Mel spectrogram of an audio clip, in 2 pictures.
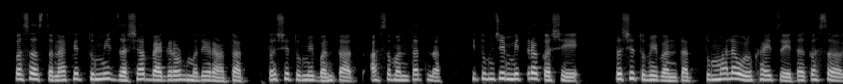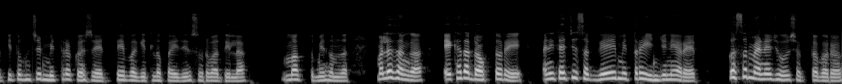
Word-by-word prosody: कसं 240 +1 +2
असतं 215 -4 -1
ना, 195 +1 +2
की 255 - 0
तुम्ही 245 +2 +2
जशा 195 +5 +2
बॅकग्राउंडमध्ये 205 -2 +1
राहतात, 165 0 0 0.3
तसे 235 +4 -1
तुम्ही 205 -1 +1
बनतात. 180 -1 0 0.2
असं 195 +3 -4
म्हणतात 210 +3 -1
ना, 195 -4 -2 0.3
की 255 - -6
तुमचे 255 +1 0
मित्र 245 +1 +2
कसे, 190 -3 0 0.4
तसे 265 +3 +2
तुम्ही 210 -2 +2
बनतात 175 -1 0 0.2
तुम्हाला 245 +4 +2
ओळखायचं 210 -2 +1
आहे 165 - +1
तर 200 - +2
कसं, 205 -4 -1
की - - -4
तुमचे 225 +2 -1
मित्र 215 +2 0
कसे 185 -1 0
आहेत? 170 -2 0
ते 210 - +2
बघितलं 185 -1 -1
पाहिजे 170 0 -1
सुरुवातीला. 170 -3 -2 0.4
मग 225 +2 +2
तुम्ही 185 +1 -2
समजा 175 -2 0 0.3
मला 295 +5 +5
सांगा 220 -10 +3 0.3
एखादा 285 +5 +4
डॉक्टर 215 +2 +4
आहे 170 -4 +2 0.2
आणि 250 +3 +2
त्याचे 280 +2 +3
सगळे 250 0 +3
मित्र 265 -1 +1
इंजिनिअर 220 -2 +2
आहेत 165 0 0 0.3
कसं 325 +2 +3
मॅनेज 245 -4 +3
होऊ 210 -2 +2
शकतं 195 -1 -4
बरं? 170 -1 0
210 Hz, 190 wpm, -22 LUFS, 185-240 Hz, 0.4 s, मला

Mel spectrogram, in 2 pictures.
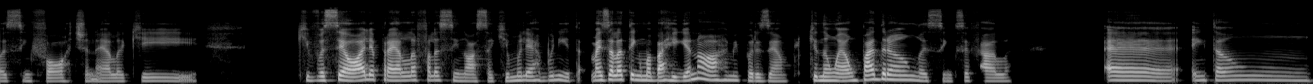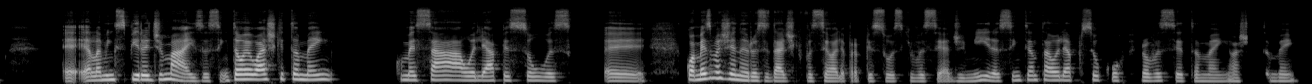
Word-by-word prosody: assim, 155 0 -8
forte 150 0 -5
nela 150 +1 -4
que 160 0 -8 1.0
que 190 - -7
você 185 +3 +3
olha 185 +5 +8
pra 215 -4 +2
ela 185 +2 +4
e - - -2
fala, 195 0 -3
assim: 190 -3 -6
"Nossa 155 -1 -3
que 155 +2 -7
mulher 190 +1 0
bonita", 190 -1 -5
mas 195 +1 +3
ela 215 0 +8
tem 225 0 +2
uma 190 -1 +3
barriga 180 0 +3
enorme, 205 -5 +2
por 170 -3 -4
exemplo, 150 -1 -4 0.2
que 190 - -1
não 180 -1 +3
é 170 0 +4
um 180 - +1
padrão, 215 -1 +4
assim, 165 -3 -7
que - - -19
você 170 - -7
fala 155 -2 -3 1.0
eh, 190 -3 +1
então, 195 -2 -5 0.6
é - - -2
é - - +2
ela 195 +2 +3
me 215 - +3
inspira 220 -1 +3
demais, 205 -8 +2
assim. 160 - -6
Então, 230 +6 +6
eu 230 0 +7
acho 230 +2 +5
que 250 - -4
também 230 -1 +1 0.6
começar 205 0 +2
a - - +2
olhar 190 0 +1
pessoas, 180 -2 -4 0.3
eh, 160 0 -2 0.4
com 220 - +3
a - - +6
mesma 275 +5 +5
generosidade 175 - +1
que - - -26
você 155 0 -5
olha 150 0 -2
pra 140 - -8
pessoas 150 0 -7
que 155 - -14
você 150 -1 -6
admira, 165 +4 -4
assim, 195 +4 -7
tentar 205 0 -3
olhar 195 -1 0
paro - - -24
o - - -8
seu 205 - -4
corpo 175 -3 -10
e - - -33
pra 170 -1 -2
você 170 -1 -6
também, 150 -1 -8
eu - - -7
acho 150 0 -7
que - - -18
também 155 0 -7
185 Hz, 180 wpm, -23 LUFS, 160-205 Hz, 1.0 s, olha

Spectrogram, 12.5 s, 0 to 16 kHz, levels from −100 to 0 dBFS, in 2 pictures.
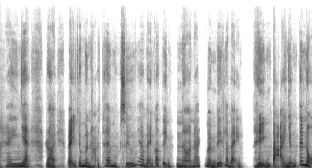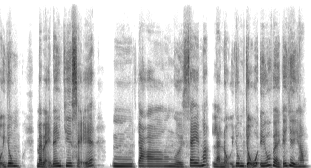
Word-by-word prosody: hay 210 0 -4
nha. 215 -2 +3 0.3
Rồi, 195 -5 +1 0.2
bạn - - +3
cho 260 - -1
mình 230 -7 +3
hỏi 175 +4 -7
thêm 255 -3 0
một 200 - -4
xíu 215 +3 -3
nha, 295 -2 -2
bạn 230 - -4
có 265 - -3
tiện, 235 - -7 0.2
ờ, 210 - 0 0.2
nói 215 +7 -3
cho - - -18
mình 200 -5 +1
biết 245 +5 -1
là - - -1
bạn - - -2 0.3
hiện 200 -1 +3
tại - - +2
những 195 +4 +1
cái 345 +3 0
nội 265 - +4
dung 240 +1 +3 0.4
mà 205 -3 +3
bạn 180 - 0
đang 235 +2 +4
chia 255 +1 +1
sẻ, 250 +1 0 0.4
ừm, 215 -1 +2
cho 225 -2 -3
người 195 -4 -2
xem 265 +5 +1
á 320 - +1
là 190 -4 -2
nội 175 +3 -4
dung 235 -1 +4
chủ 250 +2 +3
yếu 240 +6 +3
về 270 -10 +3
cái 230 +6 +1
gì 250 -7 +5
hông? 195 +1 -2
225 Hz, 220 wpm, -21 LUFS, 205-250 Hz, 0.4 s, gì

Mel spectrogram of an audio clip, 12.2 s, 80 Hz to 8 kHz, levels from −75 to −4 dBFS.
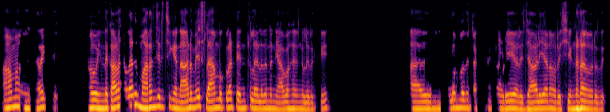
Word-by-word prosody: ஆமாங்க. 170 -2 +1 0.2
கரெக்ட்டு! 170 +4 -4 0.7
ஓ, - - +5 0.2
இந்த 150 +1 +3
காலங்கள்ல 190 +5 +2
அது 230 - +1
மறைஞ்சிருச்சுங்க 175 +1 +1
நானுமே 165 +6 +2
ஸ்லாம் 155 +1 +1
புக் 160 0 -2
கெல்லாம் 165 0 -1
10த்ல 150 0 0
எழுதின 145 0 -1
ஞாபகங்கள் 140 +1 -2
இருக்கு. 140 +2 -8 1.7
அ. 145 - -6
அது 140 +1 +1 0.2
நீங்க 140 +1 -3
சொல்லும்போது 160 +1 -1
டக்கு 145 - -10
டக்குனு 150 +1 -14
அப்படியே 145 +2 +1
ஒரு 135 -1 -1
ஜாலி 140 +2 +1
யான 145 0 0
ஒரு 135 - -3
விஷயங்களா 140 +2 +3
வருது. 135 0 -5
150 Hz, 140 wpm, -21 LUFS, 140-160 Hz, 1.7 s, ஓ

